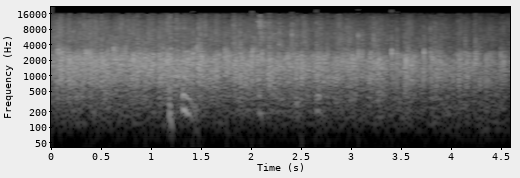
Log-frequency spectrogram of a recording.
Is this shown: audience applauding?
yes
